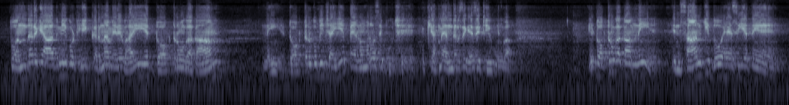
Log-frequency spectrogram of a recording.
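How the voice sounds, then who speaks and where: Here a man speaks at a fairly high pitch with ordinary variation. Noticeable background noise is present. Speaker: Islamic scholar giving a sermon. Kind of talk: religious sermon (bayan) lecture. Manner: emphatic, preachy, rhetorical questions to the audience.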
